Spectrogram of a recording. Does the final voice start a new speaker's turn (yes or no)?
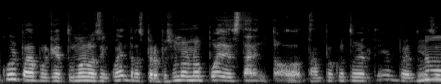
yes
